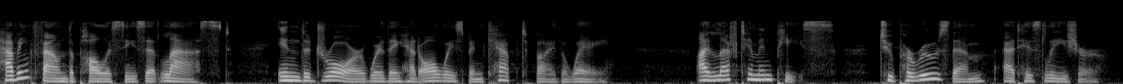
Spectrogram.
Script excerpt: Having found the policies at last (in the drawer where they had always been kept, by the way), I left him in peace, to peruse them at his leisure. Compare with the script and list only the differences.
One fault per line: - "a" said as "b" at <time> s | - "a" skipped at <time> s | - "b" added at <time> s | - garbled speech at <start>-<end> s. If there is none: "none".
none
